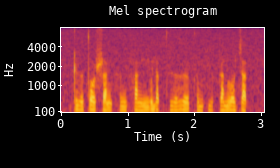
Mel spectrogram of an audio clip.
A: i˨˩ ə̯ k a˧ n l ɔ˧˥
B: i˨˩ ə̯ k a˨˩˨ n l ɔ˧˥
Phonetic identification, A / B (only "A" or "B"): A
